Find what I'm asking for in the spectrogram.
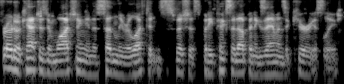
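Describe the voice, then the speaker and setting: A man's voice: medium pitch, steady tone, quick pace, fairly bright tone. A man reading stage directions as narrator in a table read of a film script.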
